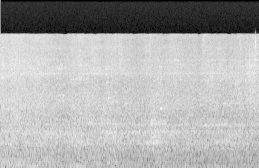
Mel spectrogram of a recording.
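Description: Electric commuter train running along the platform track: a steady rumble of wheels on rail with running noise, easing off slightly.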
